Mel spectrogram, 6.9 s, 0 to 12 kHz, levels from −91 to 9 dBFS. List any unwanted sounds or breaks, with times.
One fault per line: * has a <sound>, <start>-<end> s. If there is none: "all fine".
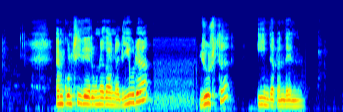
all fine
